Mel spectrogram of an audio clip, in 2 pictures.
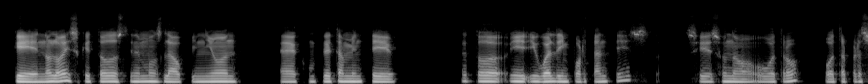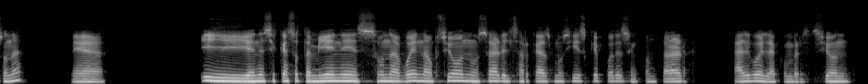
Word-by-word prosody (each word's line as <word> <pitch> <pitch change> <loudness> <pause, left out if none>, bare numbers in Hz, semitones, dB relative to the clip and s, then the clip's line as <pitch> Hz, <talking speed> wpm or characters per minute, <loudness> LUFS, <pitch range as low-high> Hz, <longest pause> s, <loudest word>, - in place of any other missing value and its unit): que 125 -3 +6
no 130 +2 +1
lo 140 +3 +4
es, 165 -2 0
que 135 - -4
todos 130 -1 -1
tenemos 130 -1 -1
la 125 -1 +1
opinión, 130 +1 -1 0.4
eh, 125 0 -1
completamente, 130 -1 -2 0.6
que 145 - -8
todo 140 -2 -1
i 135 -1 0
igual 135 0 +2
de 130 - +2
importantes, 130 +8 -6 0.3
si 130 - -8
es 125 -1 -4
uno 125 -2 -2
u 125 -1 -6
otro, 140 +5 -5 0.2
otra 120 0 -6
persona. 135 +9 -3 0.4
Eh, 125 -1 +2 1.0
y 155 -5 +7
en 140 +2 +7
ese 150 +1 -1
caso 160 -1 +1
también 155 +2 +5
es 145 -2 +4
una 150 -2 +3
buena 155 0 +2
opción 155 +2 +1
usar 145 +2 +1
el 135 - -1
sarcasmo, 135 -1 -4
si 145 +2 -5
es 145 - -5
que 150 0 -6
puedes 140 -1 -6
encontrar 130 +1 -3 0.4
algo 145 +4 0
en 140 - +1
la 125 0 -1
conversación, 125 +1 -4
135 Hz, 160 wpm, -22 LUFS, 125-145 Hz, 1.0 s, y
